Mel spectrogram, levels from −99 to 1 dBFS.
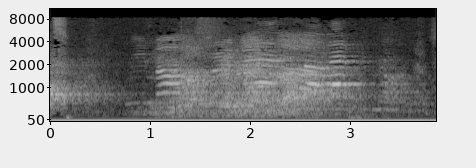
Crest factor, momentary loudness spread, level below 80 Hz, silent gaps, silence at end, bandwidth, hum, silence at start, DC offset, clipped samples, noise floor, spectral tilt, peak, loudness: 16 dB; 18 LU; -68 dBFS; none; 0 s; 8.4 kHz; none; 0 s; 1%; under 0.1%; -53 dBFS; -2 dB/octave; -16 dBFS; -30 LUFS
